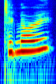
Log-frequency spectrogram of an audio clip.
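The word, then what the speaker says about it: Tighnari: Feruzan tell Master Tagnari, technically his name is spelt Tignari, or said Tignari, but I just prefer Tainari, that she's gonna throw me a surprise birthday party.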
